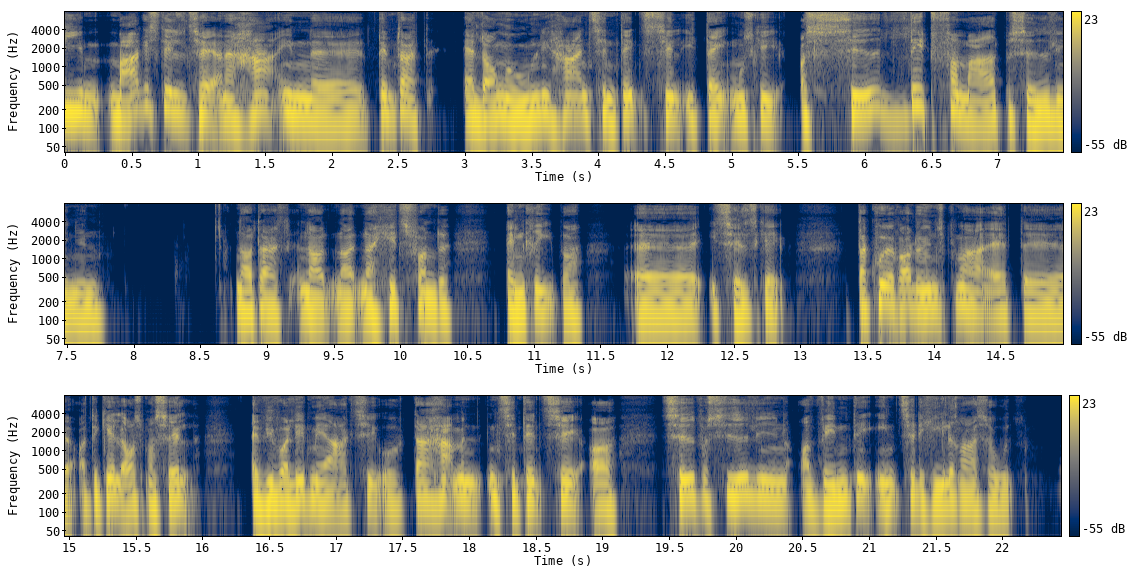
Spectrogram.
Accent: Frederikshavn, North Denmark Region, Denmark; born there; Jeg er født i Frederikshavn, men jeg har aldrig boet der.

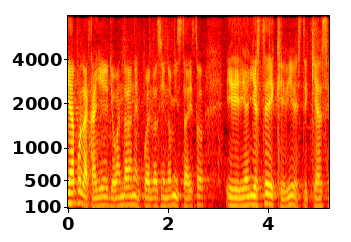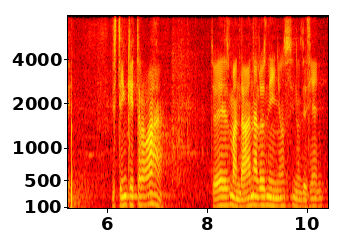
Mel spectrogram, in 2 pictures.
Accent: Colombia; Y más por ser colombianos, ¿no?

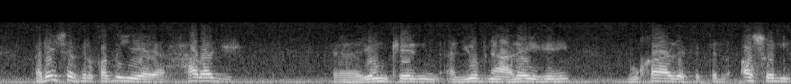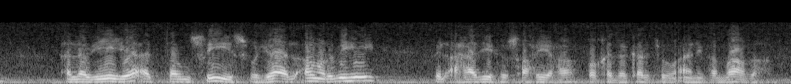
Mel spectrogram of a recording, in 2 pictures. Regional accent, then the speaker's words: Syria; كما يقول عندنا في الشام

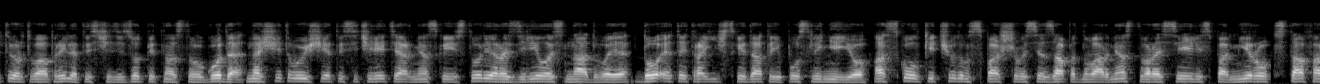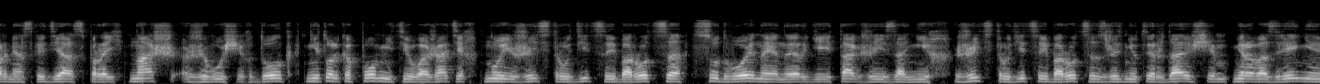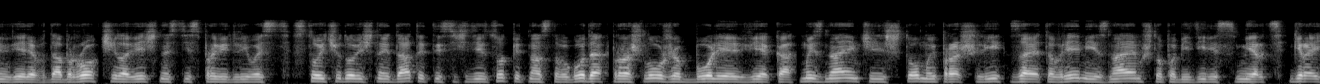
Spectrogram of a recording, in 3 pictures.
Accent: Armenia; Миру мы должны сказать, что мы армяне, мы должны жить.

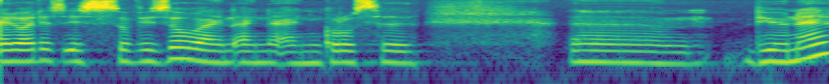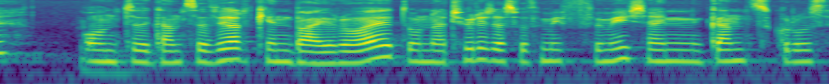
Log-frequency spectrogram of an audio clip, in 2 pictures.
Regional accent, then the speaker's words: St. Louis, Missouri, United States; born there; German is a second language; Ich bin in St. Louis, Missouri geboren, ja. in United States.

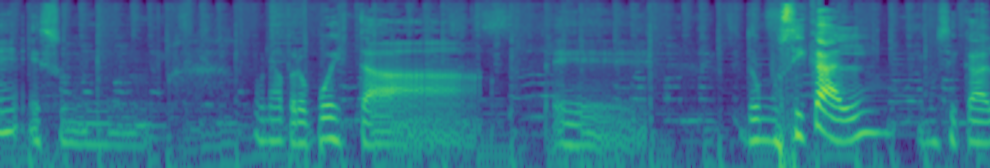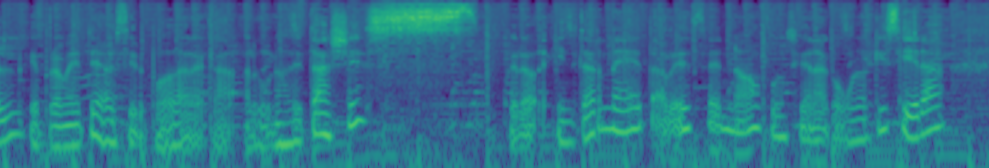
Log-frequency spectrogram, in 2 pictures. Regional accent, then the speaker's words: Avellaneda, Buenos Aires Province, Argentina; born there; Yo no nací en Quilmes, yo nací en Avellaneda, Hospital Fino Quieto.

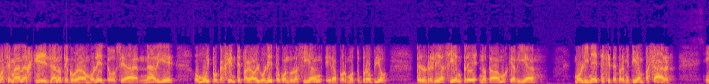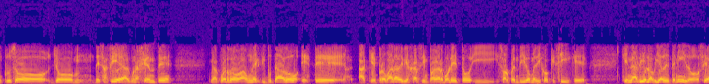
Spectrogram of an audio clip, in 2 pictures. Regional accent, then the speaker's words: Argentina; mi primera reacción, como muchísimos argentinos, ha sido la de la indignación.

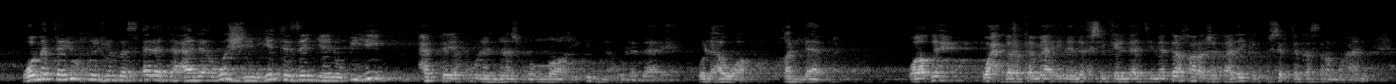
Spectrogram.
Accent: Tunisia; وإحنا عندنا في تونس نفس الشيء

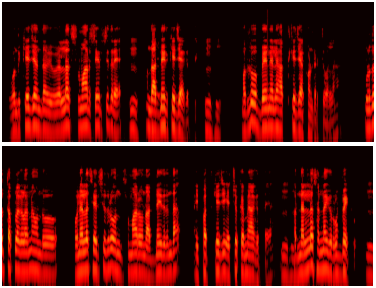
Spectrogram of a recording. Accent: Dambralli, Karnataka, India; ಕೊಪ್ಪಳ ತಾಲೂಕು, ಕೊಪ್ಪಳ ಜಿಲ್ಲಾ.

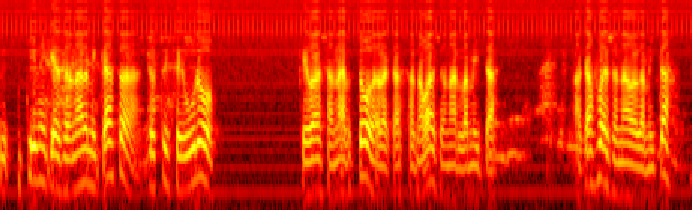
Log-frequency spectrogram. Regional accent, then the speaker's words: Misiones, Argentina; Yo vengo de la selva de Misiones, donde apenas tengo una primaria

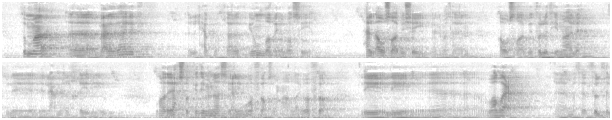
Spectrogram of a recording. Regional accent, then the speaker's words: Kuwait; احنا عندنا في الكويت الحمد لله البلدية تشيل كل شيء الكفان

